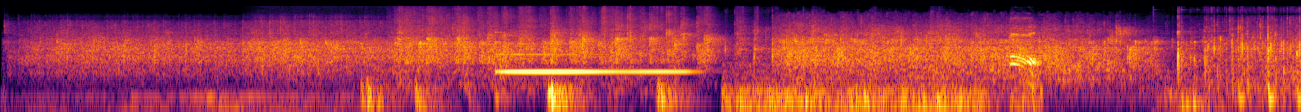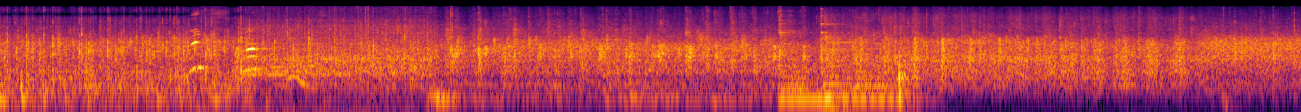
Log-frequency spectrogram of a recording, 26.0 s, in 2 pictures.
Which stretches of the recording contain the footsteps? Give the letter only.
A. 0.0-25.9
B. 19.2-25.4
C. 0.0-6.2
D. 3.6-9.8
D.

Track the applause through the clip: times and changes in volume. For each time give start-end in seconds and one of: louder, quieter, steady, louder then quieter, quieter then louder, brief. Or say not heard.
0.0-25.9 steady.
